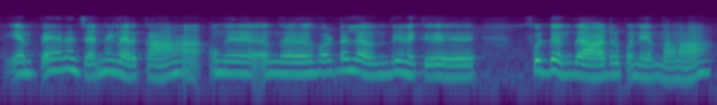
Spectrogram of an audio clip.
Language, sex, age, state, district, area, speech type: Tamil, female, 60+, Tamil Nadu, Sivaganga, rural, spontaneous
